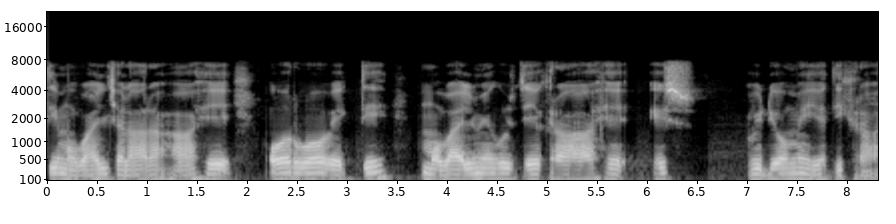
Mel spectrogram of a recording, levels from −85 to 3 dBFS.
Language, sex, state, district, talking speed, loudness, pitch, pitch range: Hindi, male, Jharkhand, Jamtara, 150 wpm, -17 LUFS, 95 Hz, 95-100 Hz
